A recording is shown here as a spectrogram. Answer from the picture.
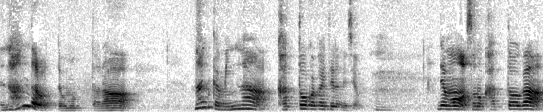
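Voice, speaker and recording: Amid audible room echo, a woman speaks at a moderate pace and fairly high pitch, with very wide pitch swings, big swings in loudness and long, frequent pauses. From Tokyo (Asakusa). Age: 20s. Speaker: university student. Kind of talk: casual chat. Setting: public recording with audience.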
